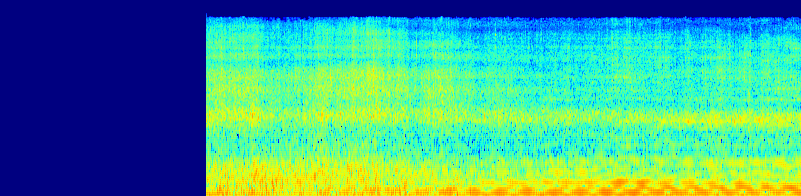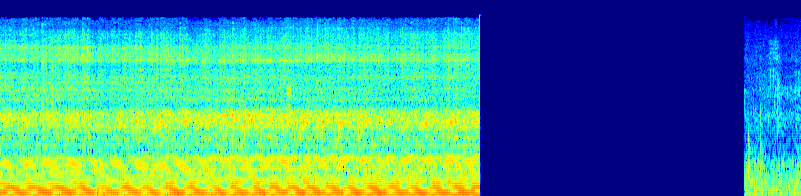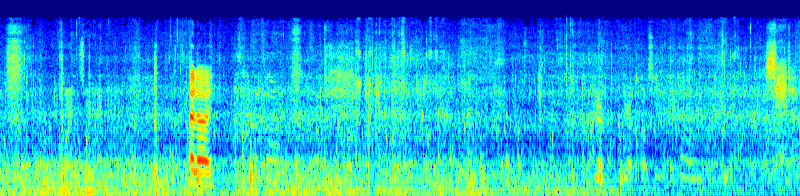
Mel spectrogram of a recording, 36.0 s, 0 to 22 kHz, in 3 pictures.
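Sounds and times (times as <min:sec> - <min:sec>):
outboard motor humming: 0:03.1 - 0:19.2, 0:23.2 - 0:36.0
rough rushing noise: 0:03.1 - 0:19.2.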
